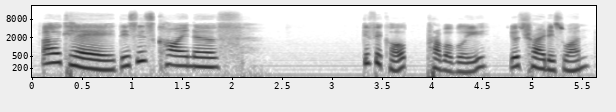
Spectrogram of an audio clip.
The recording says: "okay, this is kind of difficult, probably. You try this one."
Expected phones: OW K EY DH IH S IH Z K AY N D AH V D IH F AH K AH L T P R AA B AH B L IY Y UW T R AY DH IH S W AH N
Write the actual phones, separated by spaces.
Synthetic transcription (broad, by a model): OW K EY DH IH S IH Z K AY N D AH V D IH F AH K AH L T P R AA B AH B L IY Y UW T R AY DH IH S W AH N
